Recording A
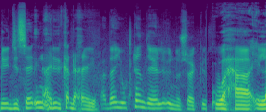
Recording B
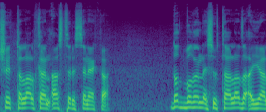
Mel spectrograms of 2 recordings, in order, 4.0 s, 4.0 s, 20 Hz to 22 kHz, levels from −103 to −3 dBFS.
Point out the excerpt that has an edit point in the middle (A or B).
A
